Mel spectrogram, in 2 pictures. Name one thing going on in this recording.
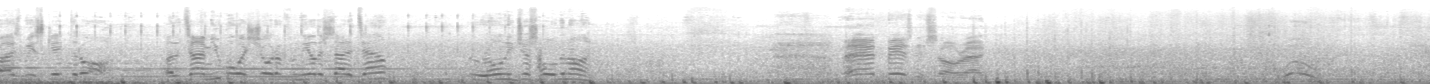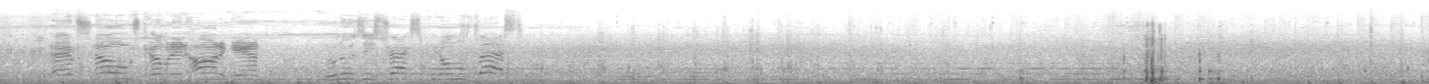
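Horses' hooves crunch through snow.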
